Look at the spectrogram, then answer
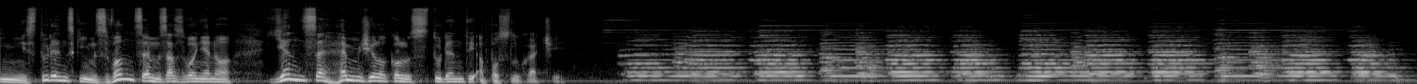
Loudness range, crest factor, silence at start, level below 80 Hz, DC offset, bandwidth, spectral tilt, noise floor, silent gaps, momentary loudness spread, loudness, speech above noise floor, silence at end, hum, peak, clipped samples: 7 LU; 18 dB; 0 s; -52 dBFS; under 0.1%; 15.5 kHz; -6 dB/octave; -46 dBFS; none; 10 LU; -23 LUFS; 26 dB; 0 s; none; -6 dBFS; under 0.1%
